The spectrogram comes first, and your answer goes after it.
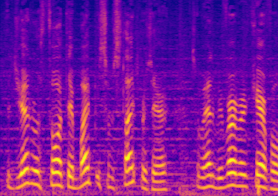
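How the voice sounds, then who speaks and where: Someone with an American accent talks at a fairly quick pace over music in the background. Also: man. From New Jersey. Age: 80s+. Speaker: war veteran. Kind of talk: interview answer.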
